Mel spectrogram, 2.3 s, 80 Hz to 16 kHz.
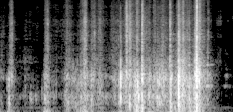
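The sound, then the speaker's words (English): Paper slips, with 12 movie titles written on them, rustle and rattle inside a sack as it is shaken to pick a movie at random: a quick series of crisp, papery bursts in an uneven rhythm, fairly loud, with no one talking. “Yeah, I put 12 movies on little slips of paper inside this sack. If you want to give it a shake.”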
